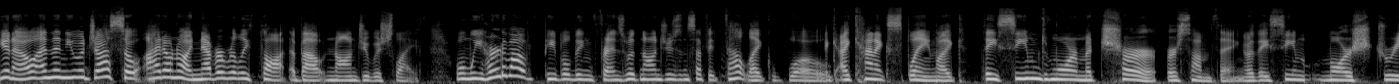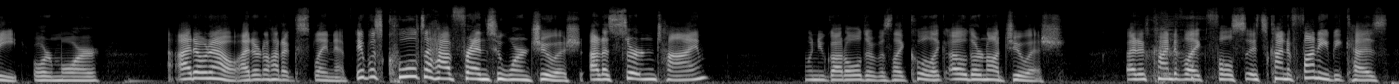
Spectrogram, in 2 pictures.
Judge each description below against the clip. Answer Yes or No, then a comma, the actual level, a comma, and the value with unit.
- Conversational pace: No, fast, 210 wpm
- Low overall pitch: No, high, 215 Hz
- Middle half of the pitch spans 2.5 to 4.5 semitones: No, average, 5.0 semitones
